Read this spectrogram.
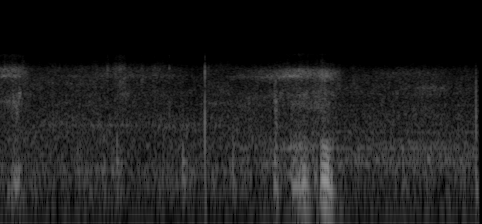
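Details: Faint, soft snores from a sleeping Rottweiler/Pit Bull mix female dog, mouth slightly ajar, recorded on a phone under steady room hiss; lifelong snoring, no medical condition per owner.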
